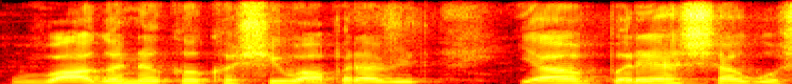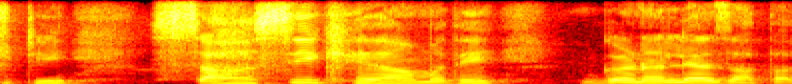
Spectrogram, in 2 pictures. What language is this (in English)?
Marathi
